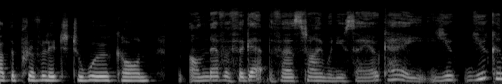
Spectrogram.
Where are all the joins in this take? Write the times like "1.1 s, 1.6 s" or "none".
1.8 s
